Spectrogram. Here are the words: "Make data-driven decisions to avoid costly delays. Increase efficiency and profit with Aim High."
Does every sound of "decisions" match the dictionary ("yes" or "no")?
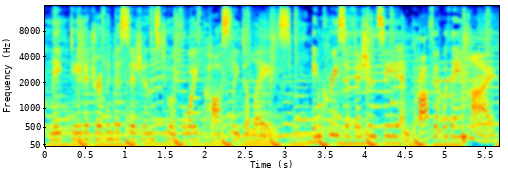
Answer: yes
